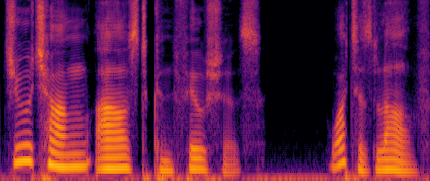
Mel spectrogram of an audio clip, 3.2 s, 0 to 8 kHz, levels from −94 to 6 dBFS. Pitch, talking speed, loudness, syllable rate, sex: 140 Hz, 130 wpm, -18 LUFS, 3.8 syllables/s, male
